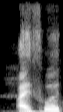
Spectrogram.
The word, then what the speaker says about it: Bythewood: Is it Bythewood or Bythewood? – Bythewood.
